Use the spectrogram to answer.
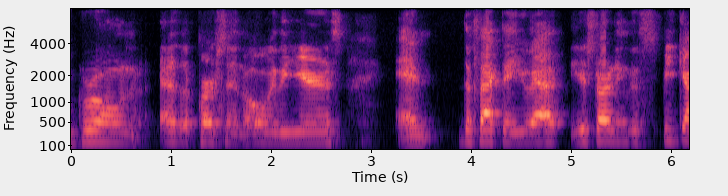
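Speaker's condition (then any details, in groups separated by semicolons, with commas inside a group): Cerebral palsy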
